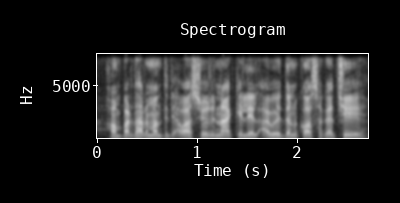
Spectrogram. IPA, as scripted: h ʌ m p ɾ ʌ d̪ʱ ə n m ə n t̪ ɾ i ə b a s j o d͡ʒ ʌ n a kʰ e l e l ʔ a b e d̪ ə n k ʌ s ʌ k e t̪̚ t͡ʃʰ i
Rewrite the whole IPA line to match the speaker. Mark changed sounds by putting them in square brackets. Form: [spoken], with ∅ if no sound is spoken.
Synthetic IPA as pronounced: h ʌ m p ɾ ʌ d̪ʱ [a] n m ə n t̪ ɾ i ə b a s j o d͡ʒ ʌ n a [k] e l e l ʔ a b e d̪ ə n k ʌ s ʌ k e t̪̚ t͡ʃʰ i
